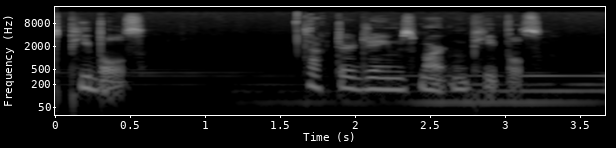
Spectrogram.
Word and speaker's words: Peebles: lives ooh interesting now am I saying his name wrong is it peoples or peoples it's Peebles but when you say it like it's it ends up sounding like the plural of people but it's Peebles Dr James Martin peoples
